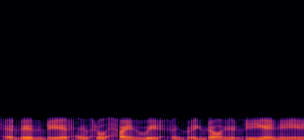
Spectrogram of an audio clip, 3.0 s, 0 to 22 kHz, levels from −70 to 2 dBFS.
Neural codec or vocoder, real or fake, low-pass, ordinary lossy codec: autoencoder, 22.05 kHz, a latent of 192 numbers a frame, VITS, trained on many speakers; fake; 3.6 kHz; none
